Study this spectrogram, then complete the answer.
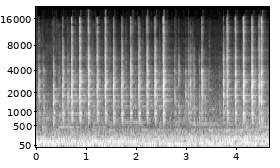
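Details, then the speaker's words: Perodua Myvi front wheel: sharp metallic clicks about three a second as the caliper is rocked by hand, a dry, under-lubricated brake caliper slide pin knocking in its bore. "itulah bunyi yang kurang dengan minyak saat bahwa dia benda ini bergegas"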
